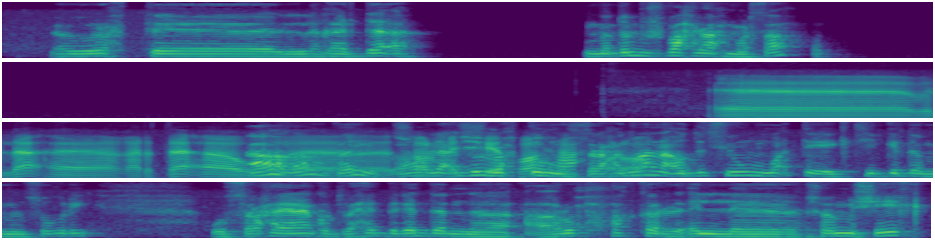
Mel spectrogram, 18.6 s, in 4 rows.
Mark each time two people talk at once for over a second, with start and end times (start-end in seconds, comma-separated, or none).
10.5-12.6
